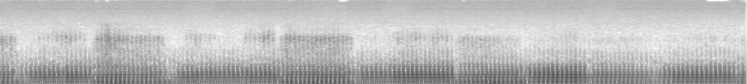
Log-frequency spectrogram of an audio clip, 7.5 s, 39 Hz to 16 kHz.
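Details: Aris, a 15-year-old male Siamese cat, almost blind yet content, purrs steadily: a deep, close rumble in bursts of about a second, with brief dips between breaths throughout.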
